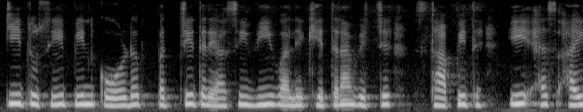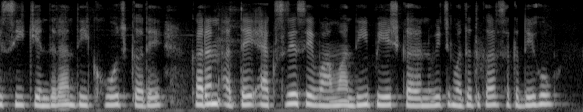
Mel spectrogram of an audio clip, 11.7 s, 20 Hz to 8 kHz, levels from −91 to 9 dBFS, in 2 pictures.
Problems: background sounds at intervals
